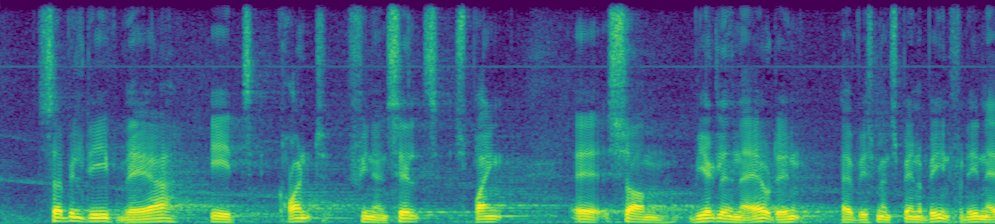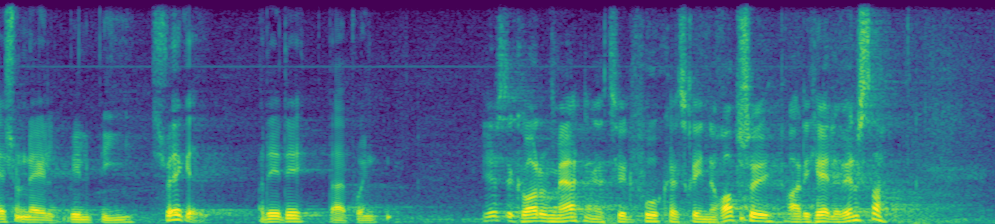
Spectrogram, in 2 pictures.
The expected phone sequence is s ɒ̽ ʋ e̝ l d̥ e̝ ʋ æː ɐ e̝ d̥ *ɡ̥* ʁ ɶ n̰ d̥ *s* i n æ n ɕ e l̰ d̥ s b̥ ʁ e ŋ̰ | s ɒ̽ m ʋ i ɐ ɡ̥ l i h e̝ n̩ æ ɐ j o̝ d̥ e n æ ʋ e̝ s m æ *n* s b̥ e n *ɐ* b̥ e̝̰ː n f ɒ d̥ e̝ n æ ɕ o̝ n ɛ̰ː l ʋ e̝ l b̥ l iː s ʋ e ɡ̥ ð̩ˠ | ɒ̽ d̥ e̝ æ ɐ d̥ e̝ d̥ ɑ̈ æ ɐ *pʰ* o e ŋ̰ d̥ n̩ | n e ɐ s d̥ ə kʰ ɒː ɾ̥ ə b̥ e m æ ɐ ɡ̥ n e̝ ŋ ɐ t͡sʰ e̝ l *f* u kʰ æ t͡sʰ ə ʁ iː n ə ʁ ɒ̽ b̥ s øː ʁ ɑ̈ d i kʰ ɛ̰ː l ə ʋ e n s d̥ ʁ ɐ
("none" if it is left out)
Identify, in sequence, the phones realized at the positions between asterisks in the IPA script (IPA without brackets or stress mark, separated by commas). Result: ɡ̥, f, n, ɐ, pʰ, f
